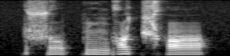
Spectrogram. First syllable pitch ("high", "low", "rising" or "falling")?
low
